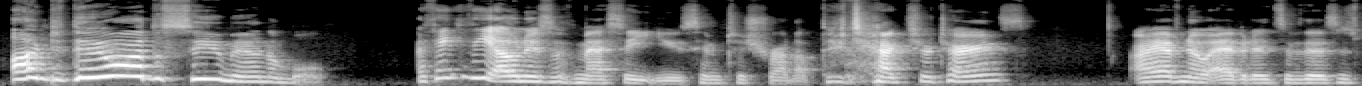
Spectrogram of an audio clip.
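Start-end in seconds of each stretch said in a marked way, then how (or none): 0.0-1.6 mocking online idiot. Mocking idiots online who call it cute, in a dopey high voice. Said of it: "idiots online are like".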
